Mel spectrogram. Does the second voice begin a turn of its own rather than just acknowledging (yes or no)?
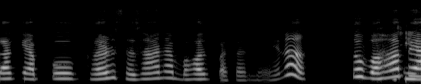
no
